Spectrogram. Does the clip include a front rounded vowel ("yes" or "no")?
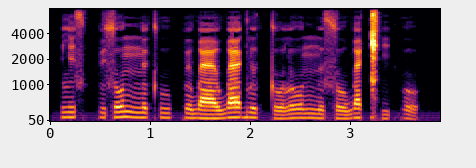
yes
